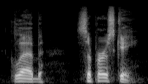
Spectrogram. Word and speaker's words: Gleb Tsipursky: David O'Connor but I do have special guests gleb supper ski and I checked and I did actually pronounce that correct you did thank you okay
